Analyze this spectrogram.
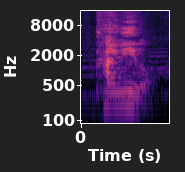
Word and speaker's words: primeval: uh it sounds like I'm saying Prime and then evil you know like like prime number and then what criminals do no it's not like that it's Prime Evil that's all one word and it's spelled p r i m e v a l so it looks like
